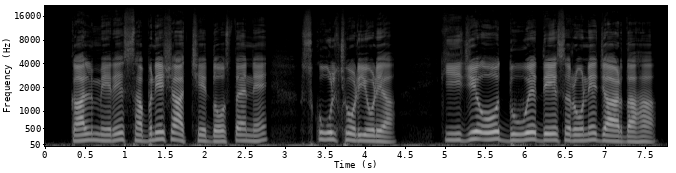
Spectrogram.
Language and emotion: Dogri, sad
